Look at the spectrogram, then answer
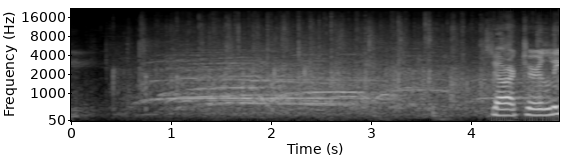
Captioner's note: attendees applauding and cheering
